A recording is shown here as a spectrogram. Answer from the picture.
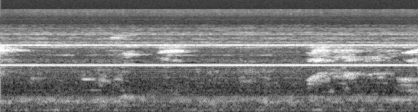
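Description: Whole cumin seeds, bay leaves and cinnamon sizzling faintly in hot oil in a kadai, with scattered small crackles.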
